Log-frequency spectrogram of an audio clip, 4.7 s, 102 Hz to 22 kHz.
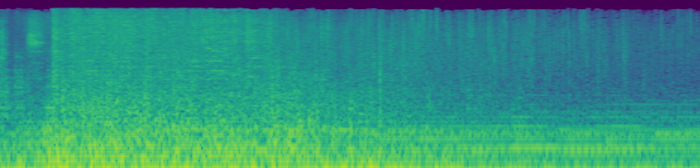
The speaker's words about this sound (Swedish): En man kliver in genom entrédörren till Studio 1 och börjar hälla någon vätska omkring sig. Han säger ingenting, tittar inte på någon. Sen tar han upp en tändare. 30 sekunder senare exploderar Studio 1.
